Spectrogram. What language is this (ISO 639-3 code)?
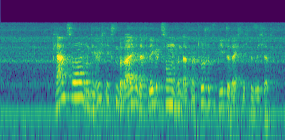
deu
